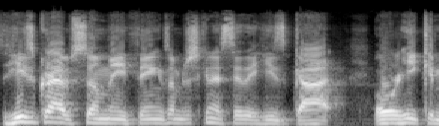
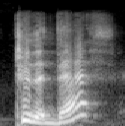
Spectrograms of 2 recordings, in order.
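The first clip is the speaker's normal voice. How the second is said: high, louder eager question; Vizzini voice; 7 semitones higher, 6 dB louder than usual. Acted. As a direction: lean in with glee.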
